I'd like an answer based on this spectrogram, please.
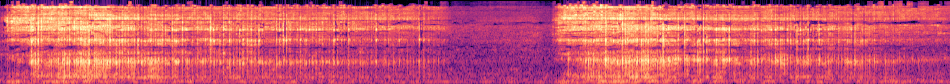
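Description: Loud, long rattling snores with a short quiet gap between breaths; heavy snoring in sleep.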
